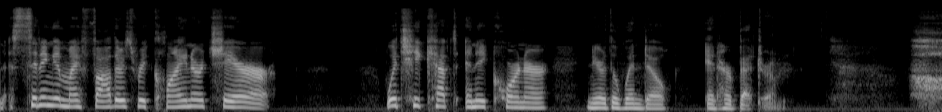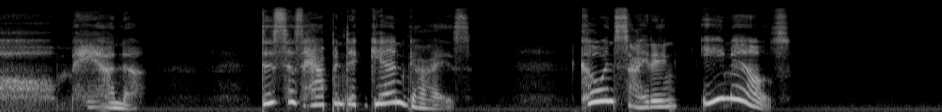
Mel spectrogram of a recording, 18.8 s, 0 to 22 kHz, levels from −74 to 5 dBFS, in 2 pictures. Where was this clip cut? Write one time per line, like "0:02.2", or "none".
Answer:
none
